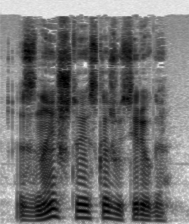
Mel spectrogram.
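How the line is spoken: Thoughtful pronouncement. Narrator (Russian): задумчиво изрек Алексей

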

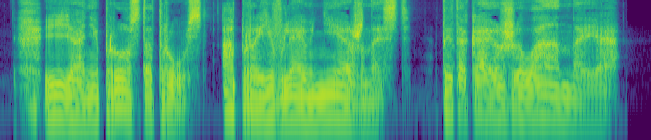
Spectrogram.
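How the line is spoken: Quiet growl. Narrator (Russian): Тихо рыкнул он

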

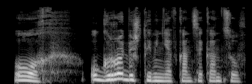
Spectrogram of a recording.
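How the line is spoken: Grumbling. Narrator (Russian): проворчала она

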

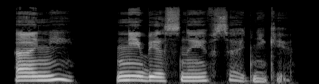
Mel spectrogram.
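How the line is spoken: Calm reply. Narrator (Russian): спокойно ответил магистр

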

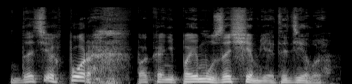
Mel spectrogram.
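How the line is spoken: Snorting young man. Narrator (Russian): фыркнул парень

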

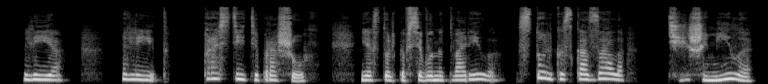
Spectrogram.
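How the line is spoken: Soothing whisper. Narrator (Russian): прошептал Брис, успокаивающе

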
